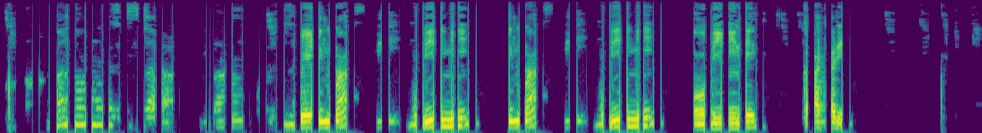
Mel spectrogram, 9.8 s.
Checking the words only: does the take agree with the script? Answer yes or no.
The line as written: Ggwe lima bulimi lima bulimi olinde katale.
yes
